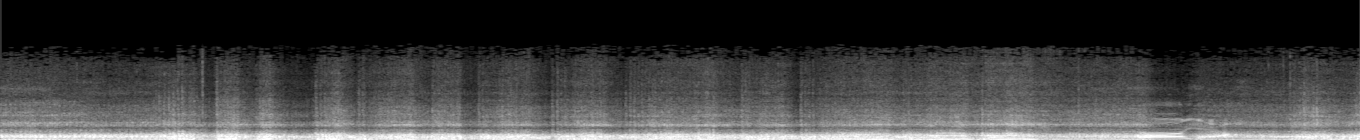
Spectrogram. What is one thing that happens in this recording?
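Tyres crunch and skid on loose gravel.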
